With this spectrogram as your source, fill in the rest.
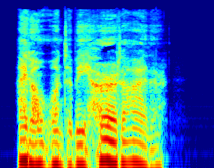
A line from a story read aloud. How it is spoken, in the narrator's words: murmured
